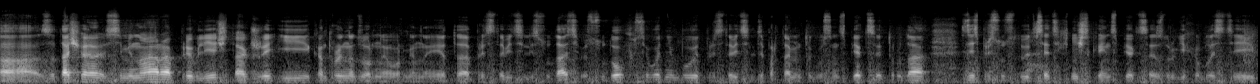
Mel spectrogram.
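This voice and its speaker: A man talks at a moderate pace with a very deep, low pitch. His pitch varies in an ordinary way, and there is noticeable background noise. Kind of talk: interview answer. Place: hall.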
